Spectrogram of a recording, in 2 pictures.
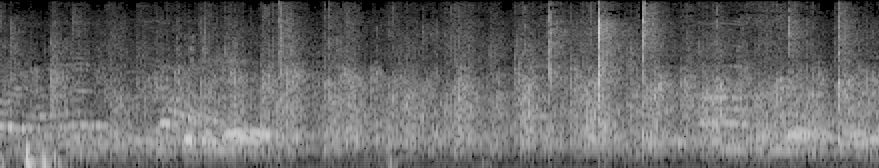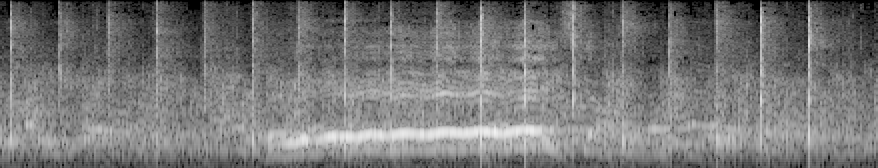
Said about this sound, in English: And would you say, praise the Lord, and clap your hands as unto the Lord.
